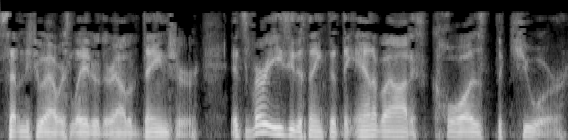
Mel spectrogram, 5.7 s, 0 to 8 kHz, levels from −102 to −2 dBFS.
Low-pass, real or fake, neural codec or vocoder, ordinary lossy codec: 7.2 kHz; real; none; MP3, 24 kbps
